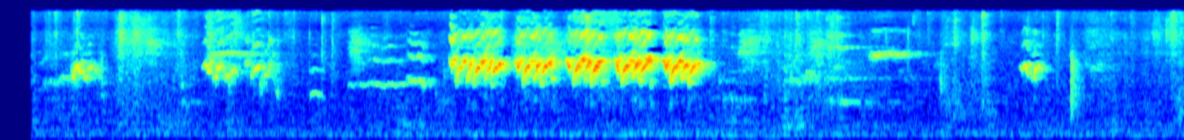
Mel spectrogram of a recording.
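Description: A budgerigar chick begs with a rapid run of harsh, raspy notes, about five or six in a second, with scattered thin chirps before and after.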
